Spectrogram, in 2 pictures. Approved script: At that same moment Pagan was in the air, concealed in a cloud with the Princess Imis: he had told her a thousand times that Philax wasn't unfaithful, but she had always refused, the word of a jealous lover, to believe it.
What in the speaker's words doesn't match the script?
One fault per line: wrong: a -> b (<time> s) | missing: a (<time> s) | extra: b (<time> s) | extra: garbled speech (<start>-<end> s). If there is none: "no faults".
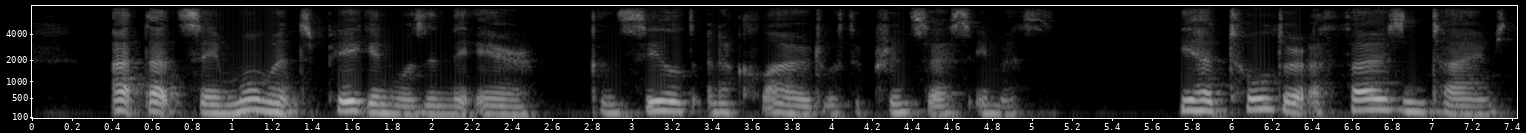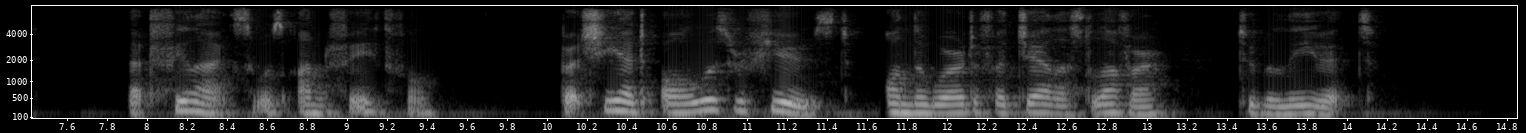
wrong: wasn't -> was (8.6 s)
extra: on (11.7 s)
